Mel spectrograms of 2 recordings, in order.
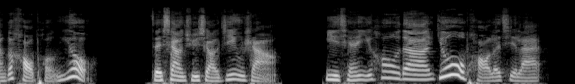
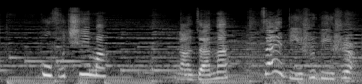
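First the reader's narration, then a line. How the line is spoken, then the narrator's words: Cheerful, smiling. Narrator (Chinese): 森吉依旧笑眯眯地说道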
